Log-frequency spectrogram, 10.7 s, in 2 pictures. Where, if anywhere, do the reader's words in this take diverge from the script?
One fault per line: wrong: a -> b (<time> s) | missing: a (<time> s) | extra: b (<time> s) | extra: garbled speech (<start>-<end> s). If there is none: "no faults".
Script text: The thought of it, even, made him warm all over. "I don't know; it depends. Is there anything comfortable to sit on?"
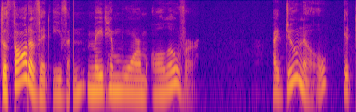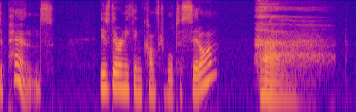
wrong: don't -> do (4.2 s)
